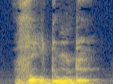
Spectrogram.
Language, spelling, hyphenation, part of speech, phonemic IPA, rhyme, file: Dutch, voldoende, vol‧doen‧de, determiner / noun / verb, /vɔlˈdun.də/, -undə, Nl-voldoende.ogg
- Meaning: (determiner) sufficient; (noun) passing grade; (verb) inflection of voldoend: 1. masculine/feminine singular attributive 2. definite neuter singular attributive 3. plural attributive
